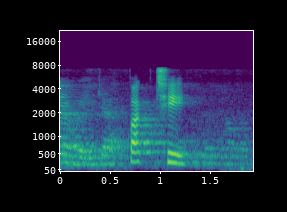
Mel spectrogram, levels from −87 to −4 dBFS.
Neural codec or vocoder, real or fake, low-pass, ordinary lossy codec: none; real; 7.2 kHz; none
